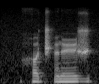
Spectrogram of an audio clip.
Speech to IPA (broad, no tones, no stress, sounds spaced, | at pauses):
h ɔ t͡ʃʼ ə̃ ɾ ø ʒ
